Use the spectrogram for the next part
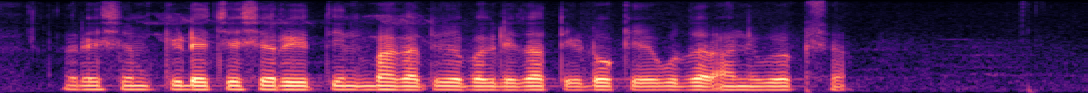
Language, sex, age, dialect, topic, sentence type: Marathi, male, 25-30, Standard Marathi, agriculture, statement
